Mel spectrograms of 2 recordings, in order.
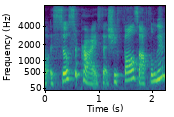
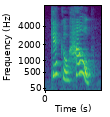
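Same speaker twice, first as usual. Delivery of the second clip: high desperate call; high shouted cry for help; 12 semitones higher, 4 dB louder than usual. Acted. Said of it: "cries Catboy".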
